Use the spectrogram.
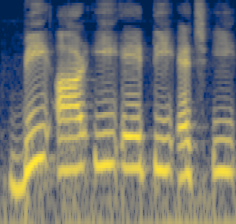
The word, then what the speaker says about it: breathe: think breathless bath the this Rhythm breathe so b r e a t h e is breathe b r e a t h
